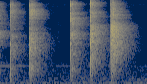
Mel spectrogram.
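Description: Five sharp hand claps ring out in a quiet room, spaced unevenly, crisp and close, each decaying quickly into silence.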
